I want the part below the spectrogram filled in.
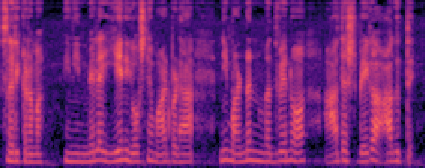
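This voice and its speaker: A man voicing a well-off, generous young village man in a cartoon, who talks briskly and hushes others' worries. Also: medium pitch, fairly even intonation, natural voice. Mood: reassuring. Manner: brisk, dismissive of worries, hushing. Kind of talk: Kannada cartoon dubbing.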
